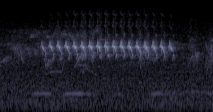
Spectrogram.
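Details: Cirl bunting (Escrevedeira) singing at Penha Garcia: a dry, rapid rattle of about seventeen identical high notes lasting under two seconds, with a faint steady low tone in the background.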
